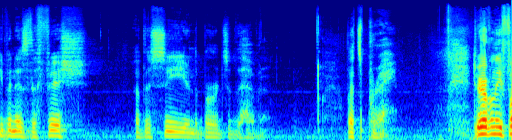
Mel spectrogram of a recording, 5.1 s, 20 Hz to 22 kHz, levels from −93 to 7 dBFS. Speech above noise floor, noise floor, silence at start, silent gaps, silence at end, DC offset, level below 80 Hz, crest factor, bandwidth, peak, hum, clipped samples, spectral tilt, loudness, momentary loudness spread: 26 dB; -48 dBFS; 0 s; none; 0 s; under 0.1%; -56 dBFS; 22 dB; 18 kHz; 0 dBFS; none; under 0.1%; -5 dB/octave; -22 LUFS; 28 LU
